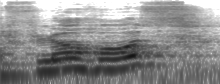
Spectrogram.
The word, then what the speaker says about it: flojos: Here are my flojos That's how it's pronounced in Old Mexico.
